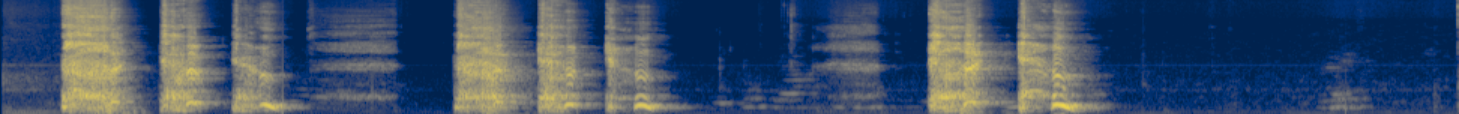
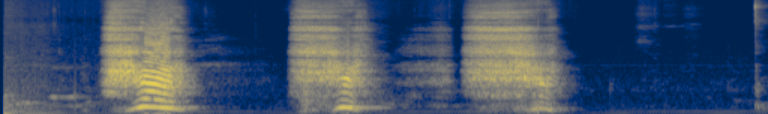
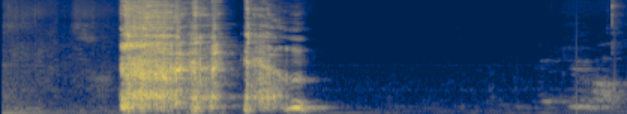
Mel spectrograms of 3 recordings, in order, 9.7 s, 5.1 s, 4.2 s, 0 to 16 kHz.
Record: {"three_cough_length": "9.7 s", "three_cough_amplitude": 32768, "three_cough_signal_mean_std_ratio": 0.46, "exhalation_length": "5.1 s", "exhalation_amplitude": 32768, "exhalation_signal_mean_std_ratio": 0.45, "cough_length": "4.2 s", "cough_amplitude": 32768, "cough_signal_mean_std_ratio": 0.4, "survey_phase": "beta (2021-08-13 to 2022-03-07)", "age": "65+", "gender": "Female", "wearing_mask": "No", "symptom_cough_any": true, "smoker_status": "Current smoker (1 to 10 cigarettes per day)", "respiratory_condition_asthma": false, "respiratory_condition_other": false, "recruitment_source": "REACT", "submission_delay": "1 day", "covid_test_result": "Negative", "covid_test_method": "RT-qPCR"}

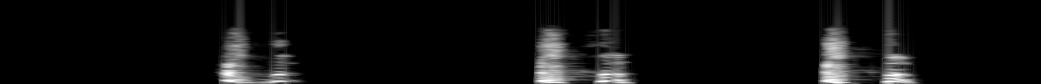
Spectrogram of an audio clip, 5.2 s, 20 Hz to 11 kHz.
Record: {"three_cough_length": "5.2 s", "three_cough_amplitude": 29722, "three_cough_signal_mean_std_ratio": 0.26, "survey_phase": "beta (2021-08-13 to 2022-03-07)", "age": "65+", "gender": "Male", "wearing_mask": "No", "symptom_none": true, "smoker_status": "Never smoked", "respiratory_condition_asthma": false, "respiratory_condition_other": false, "recruitment_source": "REACT", "submission_delay": "2 days", "covid_test_result": "Negative", "covid_test_method": "RT-qPCR"}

